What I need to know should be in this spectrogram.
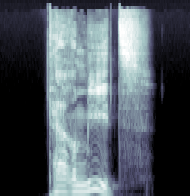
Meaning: genitive singular of Thermit
- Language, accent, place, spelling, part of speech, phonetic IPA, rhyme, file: German, Germany, Berlin, Thermits, noun, [tɛʁˈmiːt͡s], -iːt͡s, De-Thermits.ogg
